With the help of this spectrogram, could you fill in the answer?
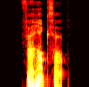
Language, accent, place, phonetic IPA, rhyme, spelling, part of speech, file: German, Germany, Berlin, [fɛɐ̯ˈhɛksət], -ɛksət, verhexet, verb, De-verhexet.ogg
- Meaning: second-person plural subjunctive I of verhexen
